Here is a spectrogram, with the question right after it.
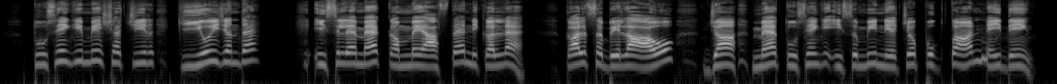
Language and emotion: Dogri, angry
